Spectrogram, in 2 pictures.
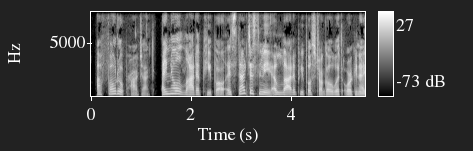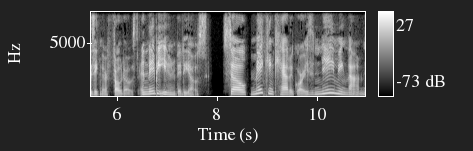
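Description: Podcast host, female, chatty and encouraging, voice going hoarse, gravelly edges, dry close mic. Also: mid-range voice, no room sound. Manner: chatty and encouraging, friendly asides. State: losing her voice. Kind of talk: casual solo podcast giving tips.

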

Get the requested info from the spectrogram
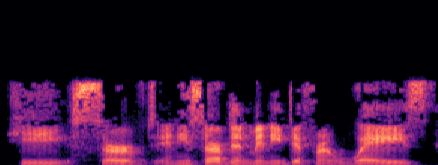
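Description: Male preacher, bright forceful voice, mid pitch, didactic, measured phrasing, repetition for emphasis. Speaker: preacher leading a Bible study. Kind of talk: expository sermon with illustrations.

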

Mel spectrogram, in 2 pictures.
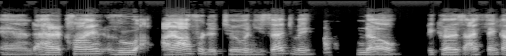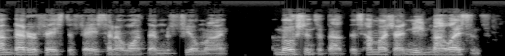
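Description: A man's voice: medium pitch, fairly quick, breathy edge, dry recording. Easygoing man lawyer, dry muffled sound. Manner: relaxed, rambling with fillers. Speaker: attorney and interviewer. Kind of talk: conversational chat.

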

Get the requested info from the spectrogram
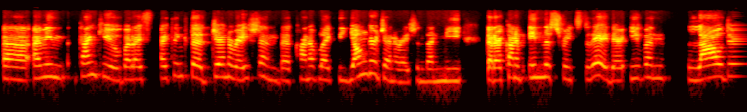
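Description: Woman from iran, 30s, high voice, talks thoughtfully with lots of ums, dry sound. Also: steady tone, moderate pace, hardly any pauses, fairly bright tone, no room sound. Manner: thoughtful, frequent um and uh. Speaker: guest, company founder. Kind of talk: casual interview.

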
